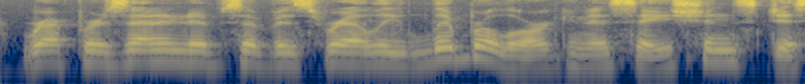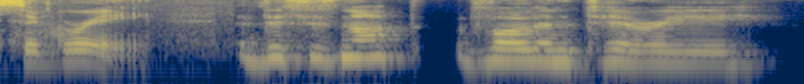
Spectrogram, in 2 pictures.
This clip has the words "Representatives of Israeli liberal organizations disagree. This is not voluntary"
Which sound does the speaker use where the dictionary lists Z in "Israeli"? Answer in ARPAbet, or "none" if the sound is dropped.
Z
